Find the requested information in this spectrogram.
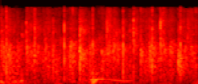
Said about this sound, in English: Yay! Oh, there's our clapping. I was just waiting for that.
